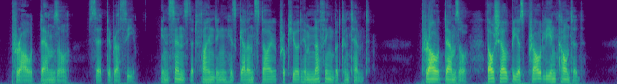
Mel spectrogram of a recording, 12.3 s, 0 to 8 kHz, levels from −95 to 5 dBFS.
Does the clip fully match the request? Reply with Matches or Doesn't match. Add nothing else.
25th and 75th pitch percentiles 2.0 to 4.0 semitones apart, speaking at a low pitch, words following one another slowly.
Matches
